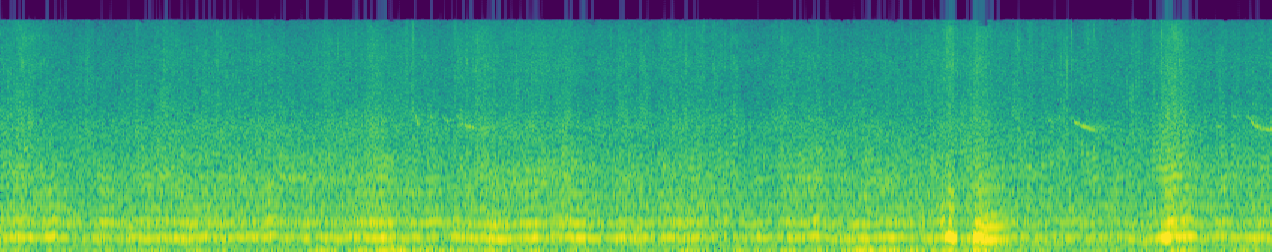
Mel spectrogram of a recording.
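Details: Foraging honey bees buzz at the entrance of a Top Bar Hive, setting out or returning from gathering nectar; an even, layered drone that holds steady, then two sharp louder passes near the end as bees land close by.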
